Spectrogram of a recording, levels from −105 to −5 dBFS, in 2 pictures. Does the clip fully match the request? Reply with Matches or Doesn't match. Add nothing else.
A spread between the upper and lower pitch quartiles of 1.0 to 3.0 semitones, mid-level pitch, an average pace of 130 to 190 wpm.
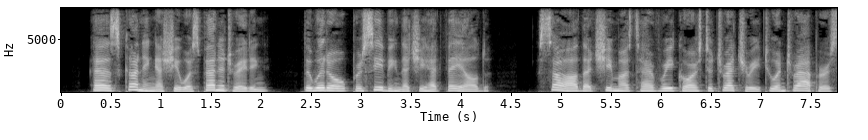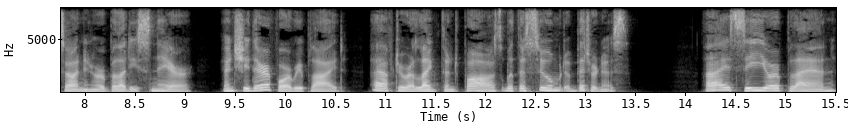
Doesn't match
